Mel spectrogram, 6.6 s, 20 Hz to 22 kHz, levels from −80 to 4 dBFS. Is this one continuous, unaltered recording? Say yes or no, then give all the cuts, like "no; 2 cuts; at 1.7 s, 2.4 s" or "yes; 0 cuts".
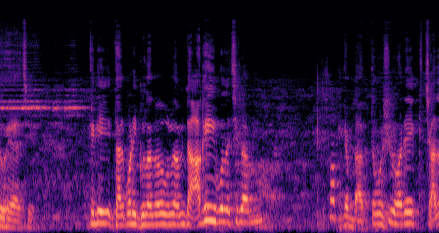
no; 2 cuts; at 1.3 s, 5.1 s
